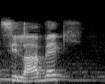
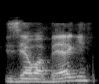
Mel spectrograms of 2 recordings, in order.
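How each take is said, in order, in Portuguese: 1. O nome é pronunciado do jeito alemão. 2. O nome é pronunciado do jeito português. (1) "porque é o nome alemão, se pronuncia Zillabek" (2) "aqui no Brasil a gente sempre fala"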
